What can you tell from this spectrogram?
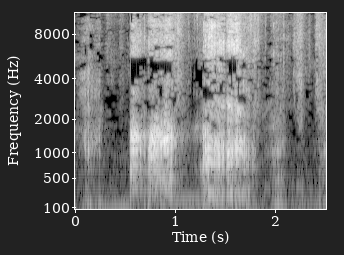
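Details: Playful French Bulldog tugging at a toy, two loud throaty growl-snarls about a second apart, each roughly half a second long, with rustling between.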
